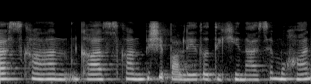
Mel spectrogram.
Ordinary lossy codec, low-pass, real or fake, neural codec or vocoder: none; none; real; none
